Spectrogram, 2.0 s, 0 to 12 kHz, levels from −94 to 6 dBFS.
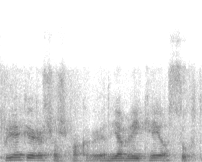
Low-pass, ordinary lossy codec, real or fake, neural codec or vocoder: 7.2 kHz; Opus, 16 kbps; fake; codec, 16 kHz, 1 kbps, X-Codec, HuBERT features, trained on LibriSpeech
